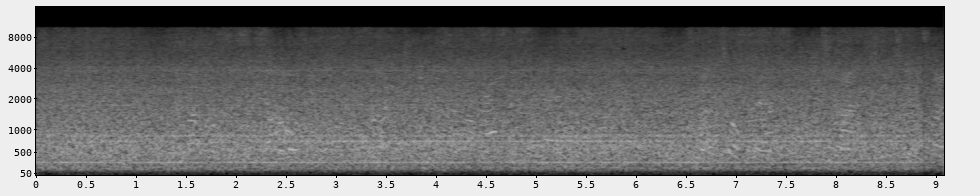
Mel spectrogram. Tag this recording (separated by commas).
Spray, Speech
